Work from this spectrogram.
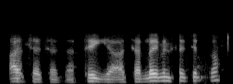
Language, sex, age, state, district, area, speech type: Santali, male, 30-45, Jharkhand, East Singhbhum, rural, conversation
